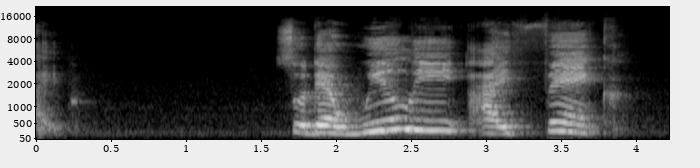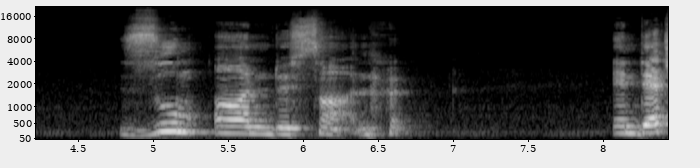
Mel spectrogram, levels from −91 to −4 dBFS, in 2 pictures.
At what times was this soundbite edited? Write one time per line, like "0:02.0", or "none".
none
